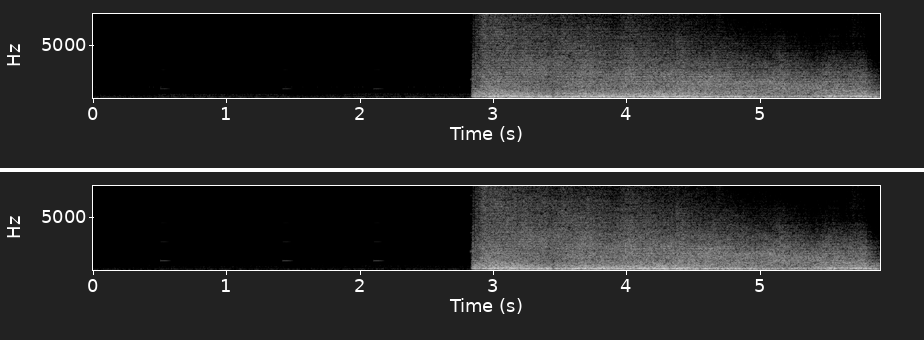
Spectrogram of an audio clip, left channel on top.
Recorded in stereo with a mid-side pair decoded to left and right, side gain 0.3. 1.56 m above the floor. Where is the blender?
I don't hear a blender.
